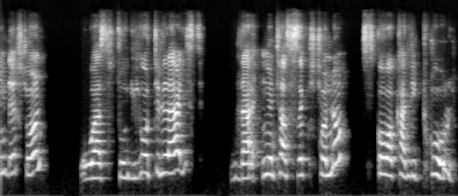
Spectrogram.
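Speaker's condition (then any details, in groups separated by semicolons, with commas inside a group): Cerebral palsy; from birth, uncontrollable whole-body shaking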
